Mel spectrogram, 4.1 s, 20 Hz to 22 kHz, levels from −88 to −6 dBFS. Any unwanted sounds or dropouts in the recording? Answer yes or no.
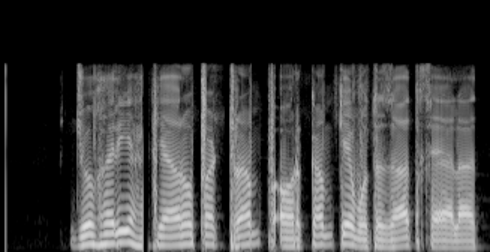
yes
